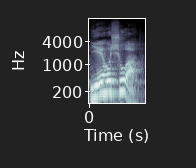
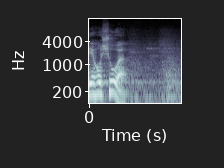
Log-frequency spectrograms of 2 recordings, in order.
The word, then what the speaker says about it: Yehoshua: Aqui, olha, Yehoshua. pronunciado Yehoshua.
